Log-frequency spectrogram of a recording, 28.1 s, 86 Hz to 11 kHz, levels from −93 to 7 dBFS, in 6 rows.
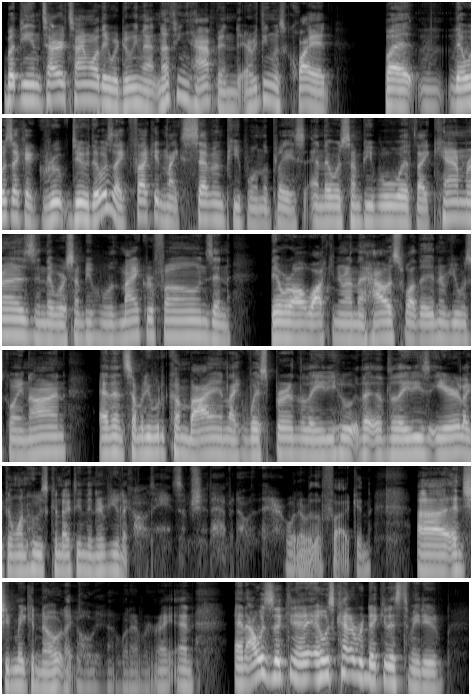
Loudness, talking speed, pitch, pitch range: -24 LUFS, 260 wpm, 125 Hz, 115-135 Hz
